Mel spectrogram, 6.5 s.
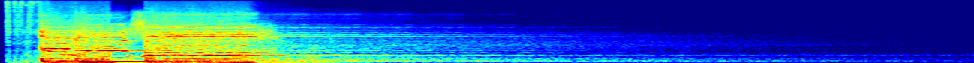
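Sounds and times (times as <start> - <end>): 
jingle: 0.3 - 3.2.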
